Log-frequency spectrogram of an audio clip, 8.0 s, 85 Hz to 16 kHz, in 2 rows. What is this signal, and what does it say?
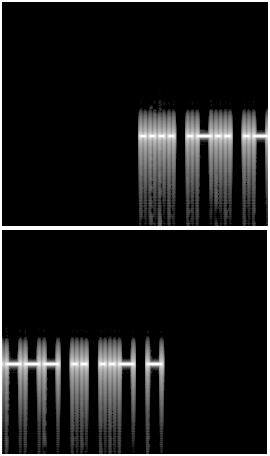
Morse code, heard as a keyed tone, about 17 wpm, 700 Hz. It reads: HL1IUT
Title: DXCC-100 Call Signs - 6 Characters - 17wpm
